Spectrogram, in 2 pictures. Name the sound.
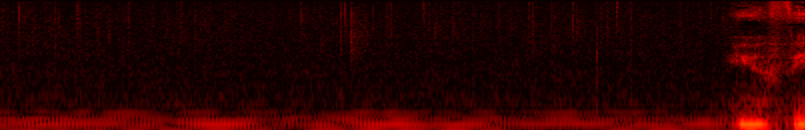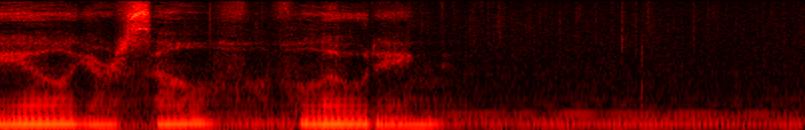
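gentle rain falling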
